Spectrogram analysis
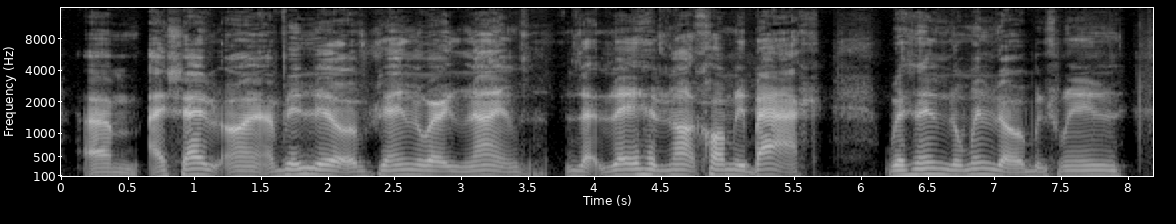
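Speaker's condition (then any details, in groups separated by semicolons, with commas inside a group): Tongue cancer surgery, tongue graft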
